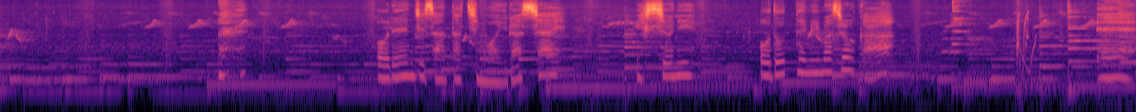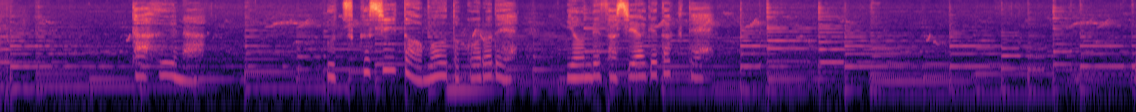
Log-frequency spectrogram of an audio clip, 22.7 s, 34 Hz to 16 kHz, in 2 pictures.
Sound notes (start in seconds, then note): 1.9 giggle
